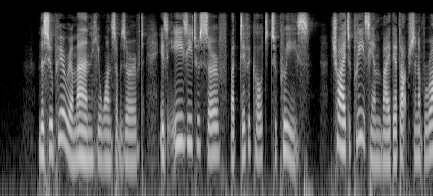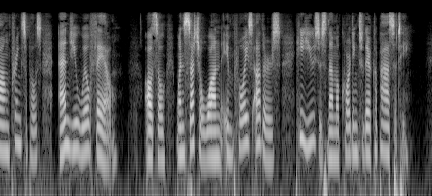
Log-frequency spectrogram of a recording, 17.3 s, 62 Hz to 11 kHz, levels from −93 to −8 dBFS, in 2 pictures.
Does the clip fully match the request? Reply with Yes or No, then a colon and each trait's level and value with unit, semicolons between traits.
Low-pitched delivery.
No: high, 190 Hz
